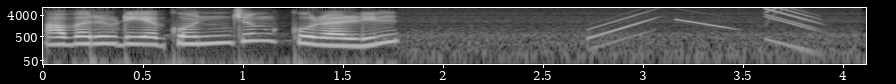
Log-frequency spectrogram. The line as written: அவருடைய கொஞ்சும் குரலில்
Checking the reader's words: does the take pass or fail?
pass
